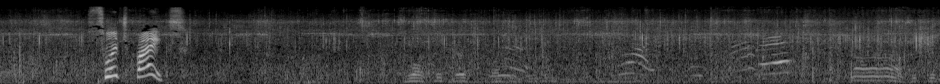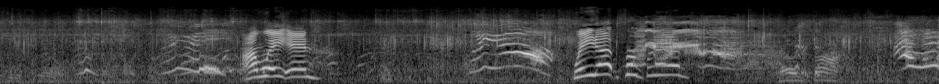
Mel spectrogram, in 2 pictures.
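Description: A young child shrieks and shouts excitedly close by.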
